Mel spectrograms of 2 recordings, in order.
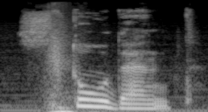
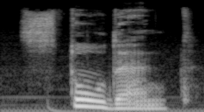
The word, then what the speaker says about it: student: бути уважним тому що наголос у польському слові стоїть деінде Ми кажемо Student Student можете До речі повторювати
